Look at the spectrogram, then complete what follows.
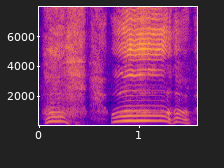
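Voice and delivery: imitated high, drawn-out "ooh"; mock hype-up whooping; weird psych-up hoots. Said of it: "doing weird things".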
